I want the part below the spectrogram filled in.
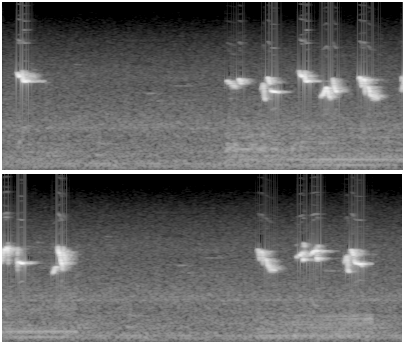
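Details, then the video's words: A single whistled note, then a burst of seven rapid caroling phrases from an American robin, a pause, and three more, the phrases short and warbled with downward slurs; faint low hum. "Canto do Tordo Americano | American Robin Singing"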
